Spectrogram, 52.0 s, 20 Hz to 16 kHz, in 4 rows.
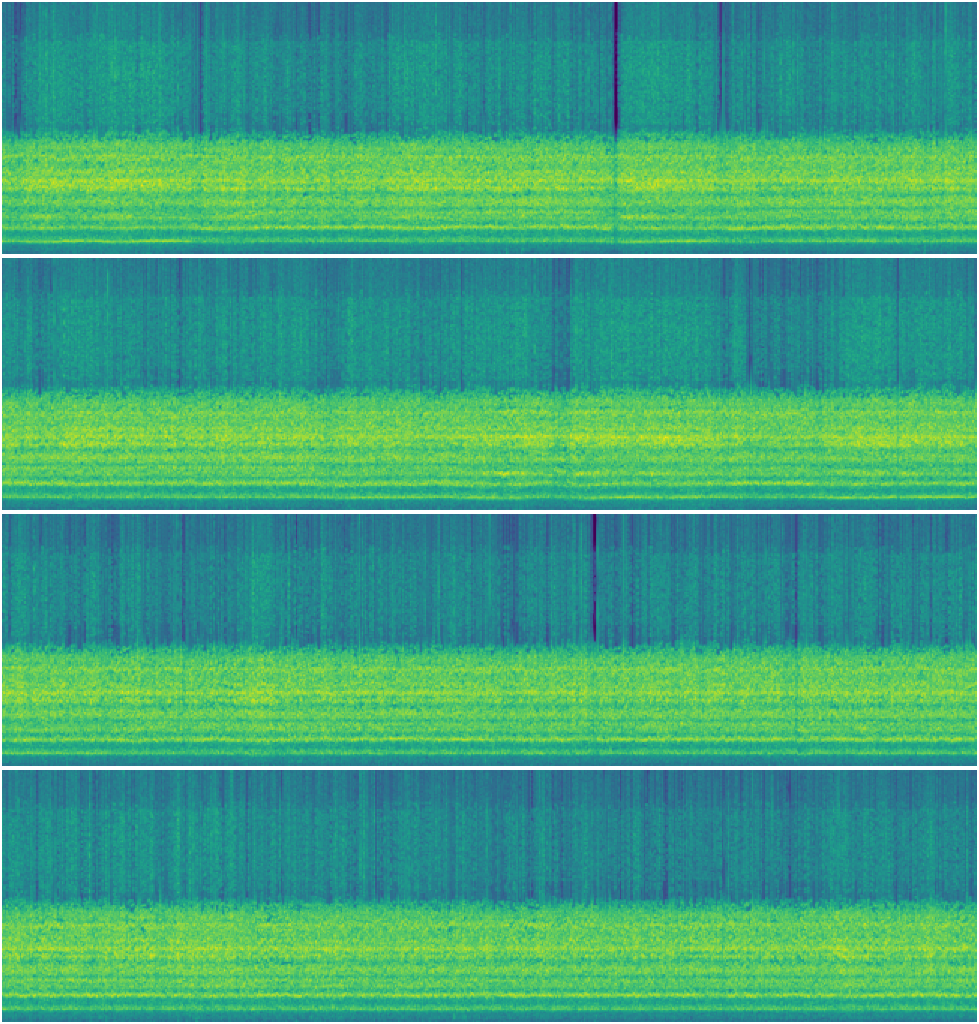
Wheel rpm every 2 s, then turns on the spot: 220, 220, 230, 230, 220, 230, 230, 230, 230, 230, 220, 230, 230, 230, 220, 230, 230, 230, 230, 230, 230, 230, 230, 230, 230, 230.
none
